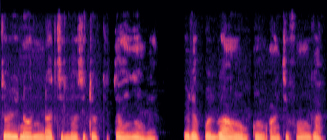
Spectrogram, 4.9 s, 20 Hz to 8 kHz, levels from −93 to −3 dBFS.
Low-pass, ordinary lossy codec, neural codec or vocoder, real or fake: 7.2 kHz; none; none; real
